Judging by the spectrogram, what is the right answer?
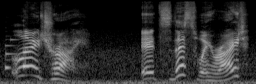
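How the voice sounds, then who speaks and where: A woman's voice: a little high, wildly swooping pitch, slow pace, pushed and bright, a little hiss or hum, heavily acted. A woman voicing an unlucky teenage boy adventurer, earnest and boyish, in an anime video game. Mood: upbeat, earnest.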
